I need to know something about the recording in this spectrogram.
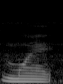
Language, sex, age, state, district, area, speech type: Assamese, male, 30-45, Assam, Lakhimpur, rural, spontaneous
